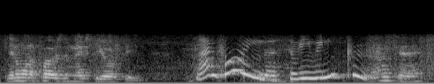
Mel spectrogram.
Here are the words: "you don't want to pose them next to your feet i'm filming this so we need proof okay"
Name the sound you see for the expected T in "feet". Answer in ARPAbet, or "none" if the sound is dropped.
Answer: none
